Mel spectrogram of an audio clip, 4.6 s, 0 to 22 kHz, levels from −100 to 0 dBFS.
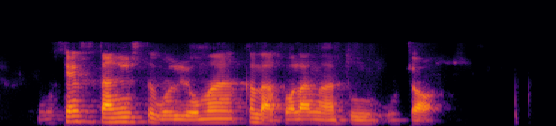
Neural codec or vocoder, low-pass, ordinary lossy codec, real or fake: codec, 16 kHz, 4 kbps, X-Codec, HuBERT features, trained on general audio; 5.4 kHz; AAC, 48 kbps; fake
